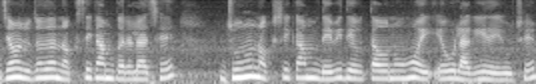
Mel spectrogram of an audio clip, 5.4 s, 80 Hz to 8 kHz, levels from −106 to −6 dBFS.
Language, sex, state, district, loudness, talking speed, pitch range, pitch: Gujarati, female, Gujarat, Valsad, -15 LUFS, 155 wpm, 210-250 Hz, 230 Hz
